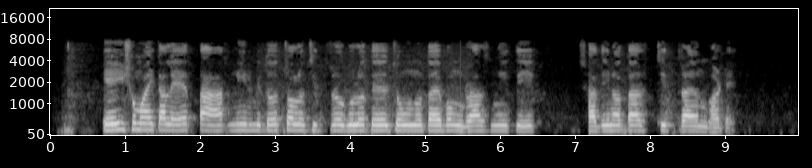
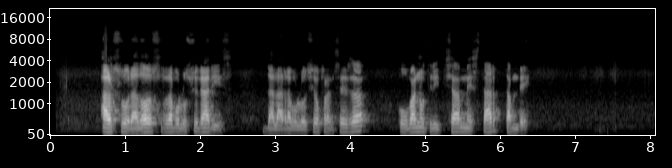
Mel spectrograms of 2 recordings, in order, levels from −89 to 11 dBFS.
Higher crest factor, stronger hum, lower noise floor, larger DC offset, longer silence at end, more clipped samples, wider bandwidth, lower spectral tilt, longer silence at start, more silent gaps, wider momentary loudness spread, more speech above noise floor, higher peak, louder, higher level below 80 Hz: second, 14 dB vs 26 dB; neither; second, -67 dBFS vs -71 dBFS; neither; second, 0.85 s vs 1.7 s; neither; second, 7.8 kHz vs 9.8 kHz; first, -7 dB/octave vs -5 dB/octave; second, 0.2 s vs 0.7 s; neither; second, 7 LU vs 15 LU; first, 53 dB vs 45 dB; about the same, -2 dBFS vs -2 dBFS; first, -15 LUFS vs -26 LUFS; first, -56 dBFS vs -86 dBFS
